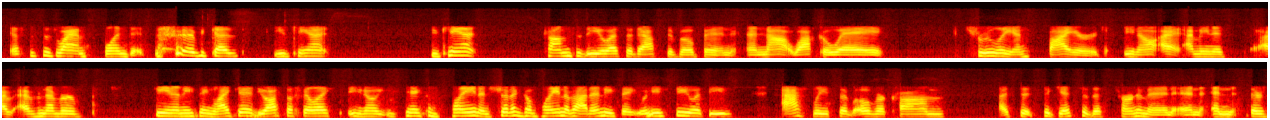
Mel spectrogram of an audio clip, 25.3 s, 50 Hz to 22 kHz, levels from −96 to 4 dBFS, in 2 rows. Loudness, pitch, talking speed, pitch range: -19 LUFS, 195 Hz, 160 wpm, 175-220 Hz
